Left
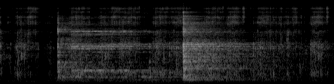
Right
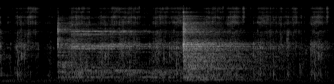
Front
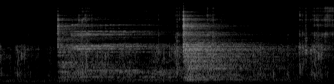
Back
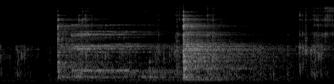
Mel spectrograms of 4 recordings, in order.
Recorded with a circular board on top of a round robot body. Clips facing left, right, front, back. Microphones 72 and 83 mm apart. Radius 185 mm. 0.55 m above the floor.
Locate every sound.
0.6 s a clunk: 150° left, 1.2 m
